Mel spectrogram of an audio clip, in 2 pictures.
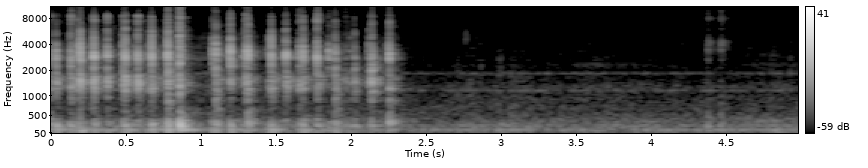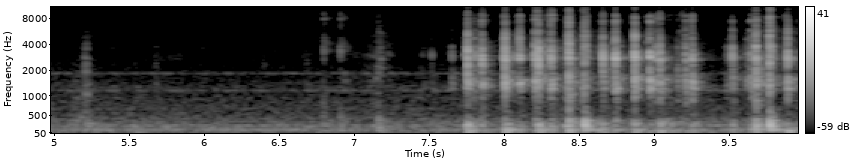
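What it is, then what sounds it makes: Plastic mechanical keyboard. Fingertips type on a ROCCAT G65 backlit mechanical keyboard with plastic keycaps, producing rapid bursts of bright, sharp key clacks for about two seconds. A near-silent pause follows, with only a low steady hum, a faint thin tone and a few isolated taps. The fast clattering typing then resumes for the final two seconds.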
